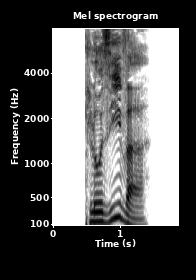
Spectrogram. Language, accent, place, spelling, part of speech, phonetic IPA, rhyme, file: German, Germany, Berlin, plosiver, adjective, [ploˈziːvɐ], -iːvɐ, De-plosiver.ogg
- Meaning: inflection of plosiv: 1. strong/mixed nominative masculine singular 2. strong genitive/dative feminine singular 3. strong genitive plural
